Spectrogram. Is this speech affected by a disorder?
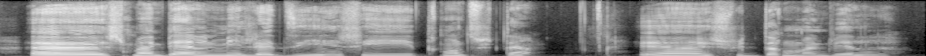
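Yes: Friedreich's ataxia.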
